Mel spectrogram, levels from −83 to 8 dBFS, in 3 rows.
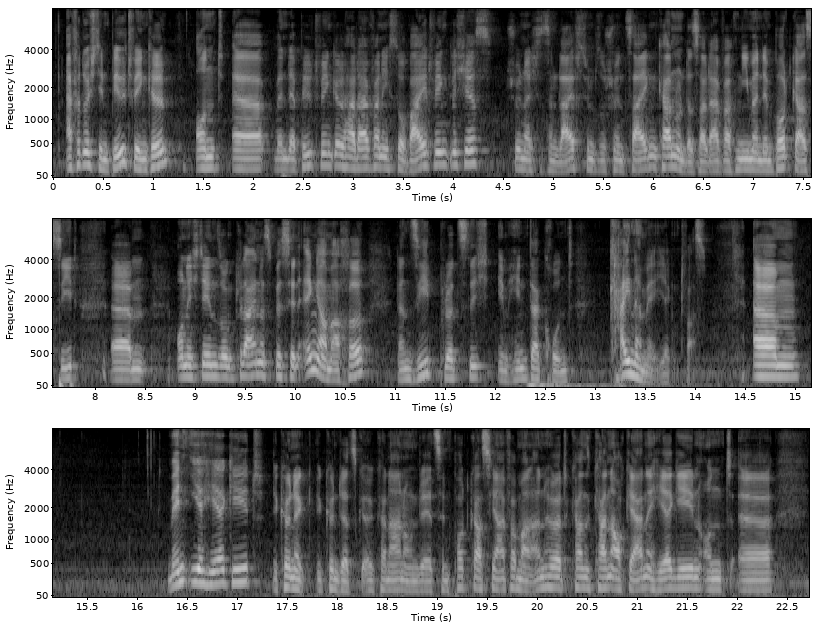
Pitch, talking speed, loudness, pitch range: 135 Hz, 205 wpm, -23 LUFS, 120-155 Hz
